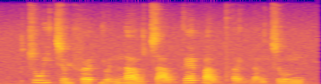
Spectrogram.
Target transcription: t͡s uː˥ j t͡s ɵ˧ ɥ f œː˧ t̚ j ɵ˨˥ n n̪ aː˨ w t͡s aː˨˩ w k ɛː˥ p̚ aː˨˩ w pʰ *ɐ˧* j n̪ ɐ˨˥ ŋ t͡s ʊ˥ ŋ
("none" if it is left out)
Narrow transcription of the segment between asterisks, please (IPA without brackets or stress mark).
ɐ˨˩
